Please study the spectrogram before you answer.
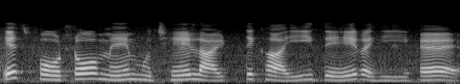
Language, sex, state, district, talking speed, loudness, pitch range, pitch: Hindi, female, Madhya Pradesh, Katni, 115 wpm, -18 LUFS, 195-230 Hz, 210 Hz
